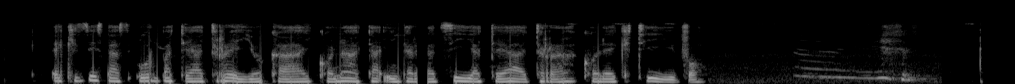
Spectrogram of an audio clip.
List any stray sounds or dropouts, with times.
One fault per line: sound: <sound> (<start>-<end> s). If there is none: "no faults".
sound: dropout (4.2-4.3 s)
sound: laugh (7.9-9.4 s)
